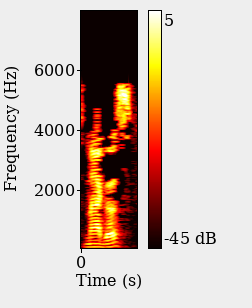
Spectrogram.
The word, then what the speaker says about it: magus: unless it's singular, it's a hard G then, it's magus.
